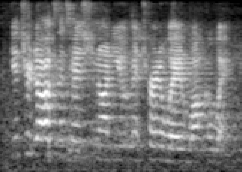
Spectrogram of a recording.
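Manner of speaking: ordinary delivery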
